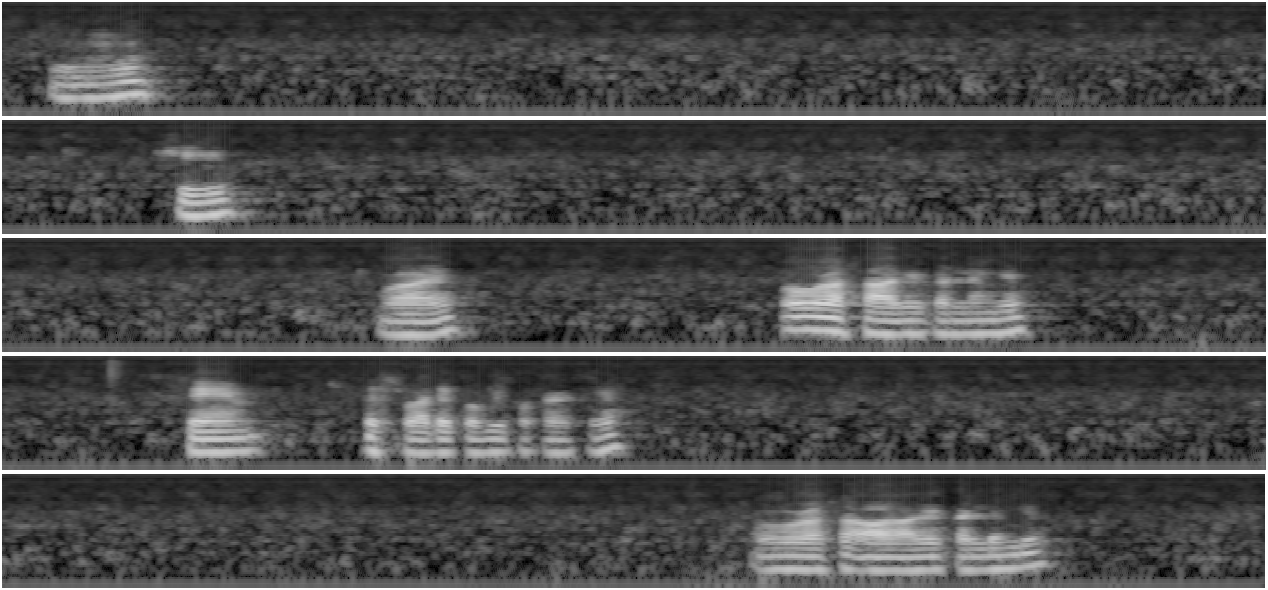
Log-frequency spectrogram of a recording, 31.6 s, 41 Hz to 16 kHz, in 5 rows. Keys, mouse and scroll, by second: 1.9 shift+right click, 2.7 shift+right click, 3.3 shift+right click, 4.5 shift+right click, 5.0-6.8 middle drag, 6.8 g, 14.2-17.3 middle drag, 18.2 right click, 18.5-19.6 middle drag, 19.6 shift+right click, 20.3 shift+right click, 21.1 ctrl+z, 21.8 shift+right click, 22.3 shift+right click, 22.9 shift+right click, 23.9-24.6 scroll up 1, 24.6 shift+middle click, 25.5 shift+right click, 25.9 middle click, 26.7 shift+right click, 27.1-27.7 scroll down 1, 27.7-29.3 middle drag, 29.3 g.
